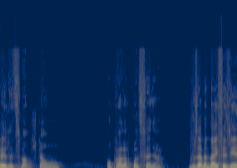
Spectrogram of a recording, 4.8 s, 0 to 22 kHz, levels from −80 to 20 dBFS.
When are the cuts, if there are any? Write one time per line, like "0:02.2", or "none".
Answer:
0:03.7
